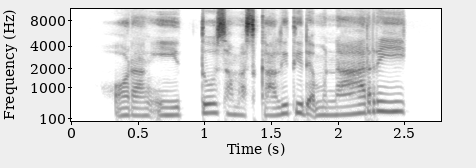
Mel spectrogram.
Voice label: indonesian phrases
